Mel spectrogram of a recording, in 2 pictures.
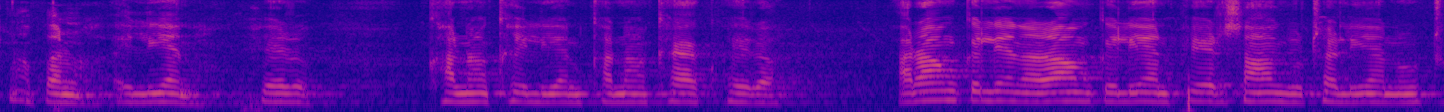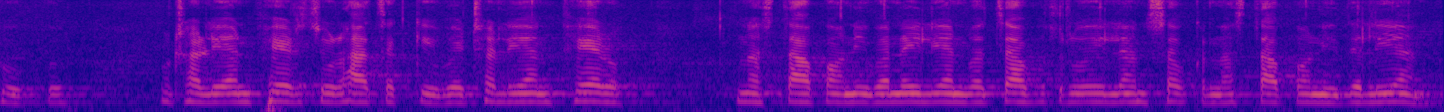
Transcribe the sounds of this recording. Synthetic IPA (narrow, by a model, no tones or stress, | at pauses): əpənəɪlijənpʰeɾ | kʰənãkʰəɪlijənkʰənakʰɛkpʰeɾ | aɾamkəjlijənaɾamkəɪlijənpʰeɾsãd͡ʒuʈʰəlijənuʈʰu | uʈʰəlijənpʰeɾt͡ʃuɾat͡ʃəkːibəjʈʰəlijənpʰeɾ | nəst̪apanibənəɪlijənbətːʃaput̪ɾuəjlijənsəb̚kenəst̪apanid̪elijən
